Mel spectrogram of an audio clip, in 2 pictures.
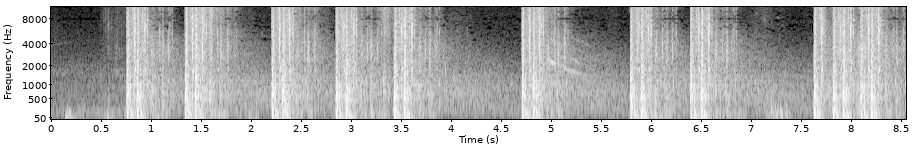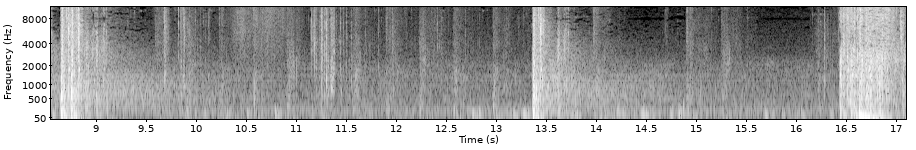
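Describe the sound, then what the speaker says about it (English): Video game gunfire aimed at the player, loud sharp shots in irregular bursts and clusters, some rapid volleys, with quieter gaps of background rumble between them. "There's more people shooting at me?"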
